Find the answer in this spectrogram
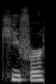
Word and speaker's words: kefir: has been homemade water kefir if you're not familiar with it i just learned about it too it's um you use these kefir grains or kefir some people pronounce it kefir but you use these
